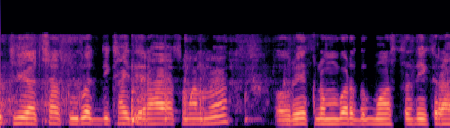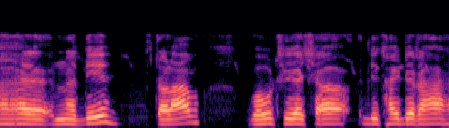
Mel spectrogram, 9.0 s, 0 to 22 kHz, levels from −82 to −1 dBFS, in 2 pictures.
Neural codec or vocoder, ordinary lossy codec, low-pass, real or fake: vocoder, 44.1 kHz, 128 mel bands, Pupu-Vocoder; none; 7.2 kHz; fake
